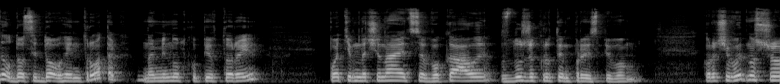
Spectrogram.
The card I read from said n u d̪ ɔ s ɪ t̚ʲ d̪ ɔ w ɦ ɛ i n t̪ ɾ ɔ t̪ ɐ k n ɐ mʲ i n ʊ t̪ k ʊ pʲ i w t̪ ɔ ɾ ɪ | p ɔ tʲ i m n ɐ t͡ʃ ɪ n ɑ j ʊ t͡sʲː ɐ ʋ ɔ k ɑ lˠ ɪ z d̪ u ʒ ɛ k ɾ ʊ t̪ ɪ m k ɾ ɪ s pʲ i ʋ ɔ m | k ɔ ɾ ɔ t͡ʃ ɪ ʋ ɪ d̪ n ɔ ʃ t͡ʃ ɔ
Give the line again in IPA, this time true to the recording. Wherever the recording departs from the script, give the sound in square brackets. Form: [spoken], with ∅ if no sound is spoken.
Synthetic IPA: n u d̪ ɔ s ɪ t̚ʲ d̪ ɔ w ɦ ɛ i n t̪ ɾ ɔ t̪ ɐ k n ɐ mʲ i n [u] t̪ k ʊ pʲ i w t̪ ɔ ɾ ɪ | p ɔ tʲ i m n ɐ t͡ʃ ɪ n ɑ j ʊ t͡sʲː ɐ ʋ ɔ k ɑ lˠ ɪ z d̪ u ʒ ɛ k ɾ ʊ t̪ ɪ m [p] ɾ ɪ s pʲ i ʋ ɔ m | k ɔ ɾ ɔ t͡ʃ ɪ ʋ ɪ d̪ n ɔ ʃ t͡ʃ ɔ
